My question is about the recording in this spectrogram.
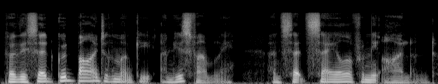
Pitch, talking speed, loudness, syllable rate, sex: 110 Hz, 235 wpm, -21 LUFS, 5.5 syllables/s, male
